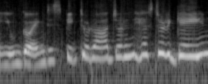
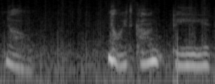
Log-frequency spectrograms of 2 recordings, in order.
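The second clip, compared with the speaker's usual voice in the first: breathless whisper of disbelief; hushed, stunned whisper; horrified whisper; 9 semitones lower, 15 dB quieter than usual. Acted. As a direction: barely breathe the words in shock. Reading terrible news.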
